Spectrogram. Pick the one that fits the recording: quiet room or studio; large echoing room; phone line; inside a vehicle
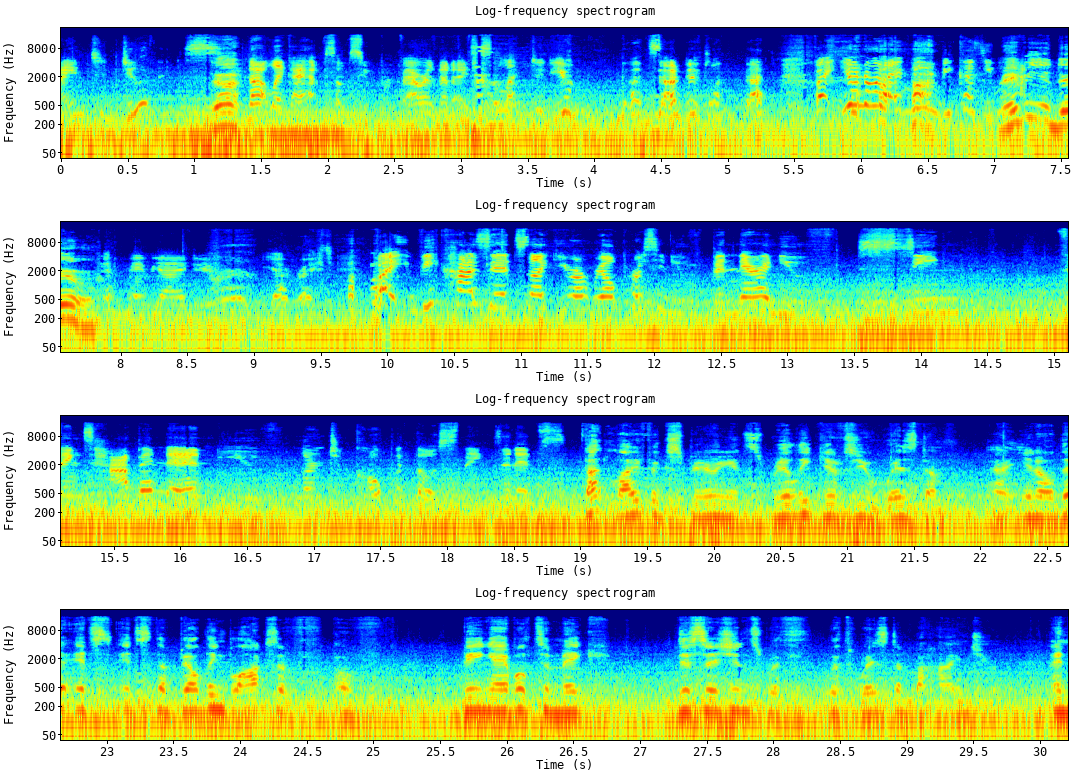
inside a vehicle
